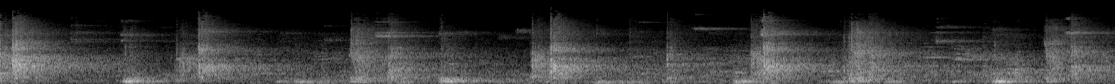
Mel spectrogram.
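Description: Squash rally: the ball cracking off rackets and the court walls, about once a second, each hit echoing in the court. Low thuds and short high squeaks come between the hits.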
